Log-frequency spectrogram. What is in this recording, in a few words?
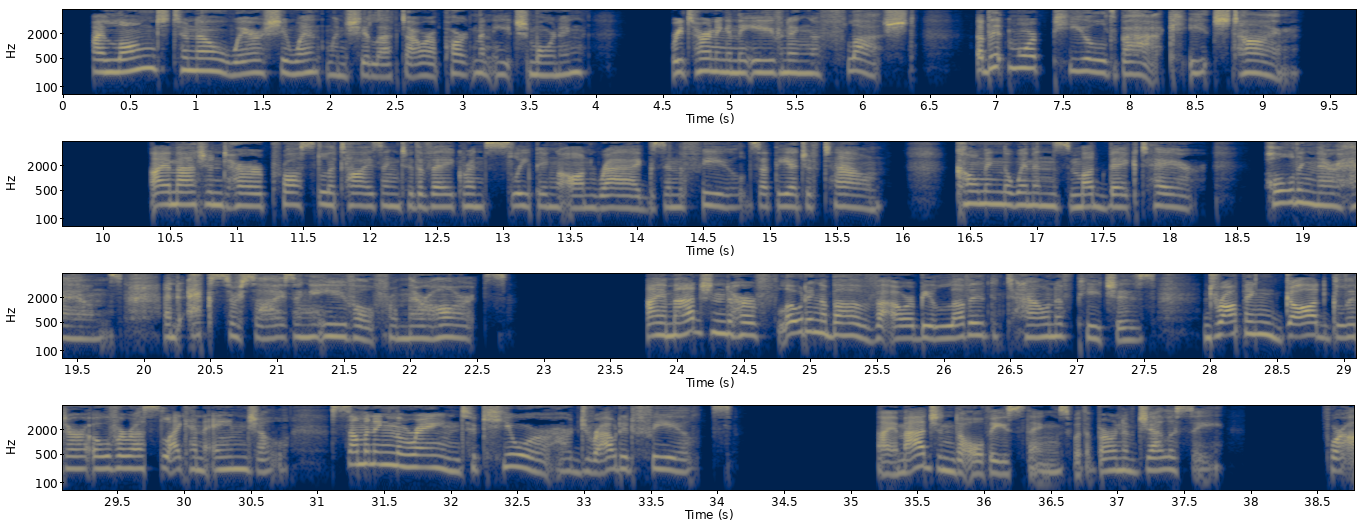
LitFic 1st Person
